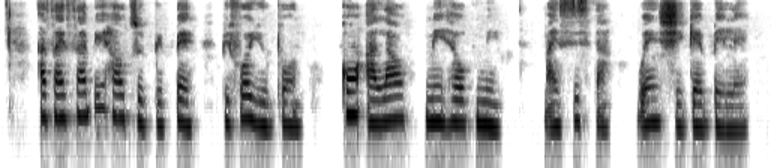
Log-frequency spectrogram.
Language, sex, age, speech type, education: Nigerian Pidgin, female, 15-29, spontaneous, tertiary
